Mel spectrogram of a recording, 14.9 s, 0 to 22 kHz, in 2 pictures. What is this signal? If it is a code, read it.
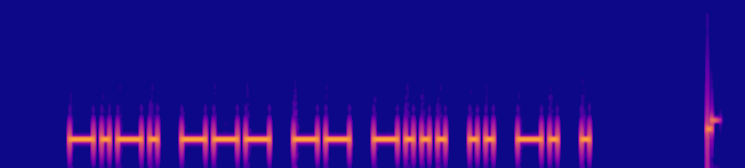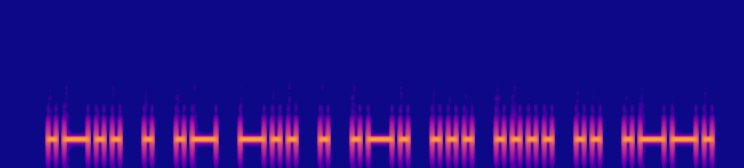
Morse code, heard as a keyed tone, about 15 wpm, 700 Hz. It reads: COMBINE LEADERSHIP
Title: Sentences from Top 1600 Words - New Word Drill - 15wpm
